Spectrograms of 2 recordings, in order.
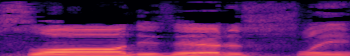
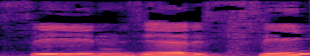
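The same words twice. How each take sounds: First: সদ জের সই slow, thick and rounded; heavy sad. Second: সিন জের সি drawn out, thin and light; light seen. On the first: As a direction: lean heavily into সই. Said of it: "এটা মোটা করে বলতে হবে". (মোটা করে সদ জের সই) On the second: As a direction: stretch সি thin and high. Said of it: "সিন জের সি পাতলা". (পাতলা করে সিন জের সি) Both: Shown as a demonstration.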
